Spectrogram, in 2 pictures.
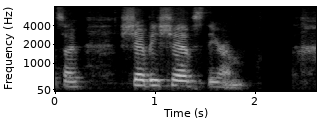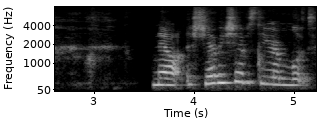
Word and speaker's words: Chebyshev: think it's pretty um it looks long but it's pronounced just like it's spelled so chevy chev's theorem now chebychev's theorem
